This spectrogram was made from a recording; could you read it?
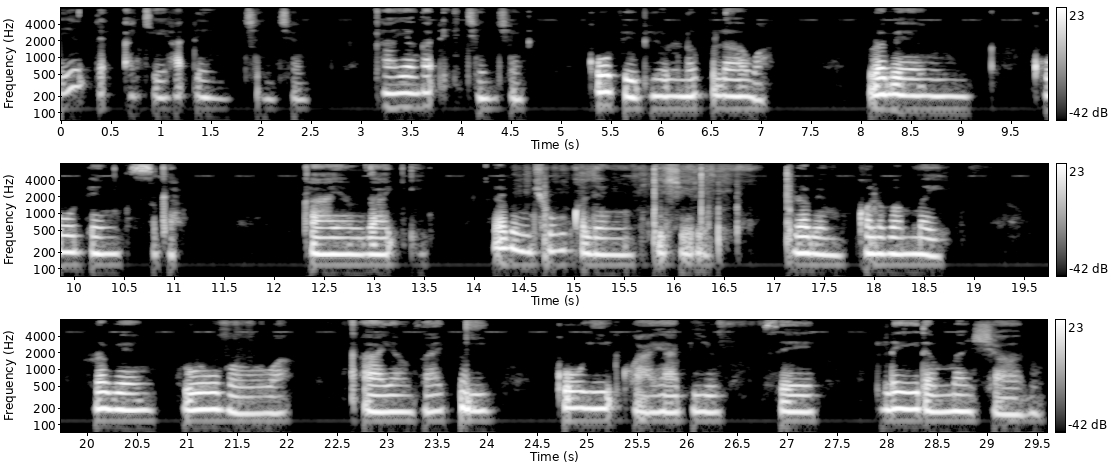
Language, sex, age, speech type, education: Hausa, female, 15-29, spontaneous, tertiary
